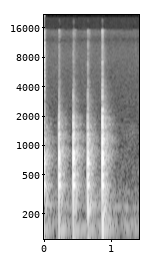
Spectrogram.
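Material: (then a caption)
Wood. Four sharp, evenly spaced knocks on a wooden surface, made for luck. Each is a short, dry, hollow tap centered in the mid-range around 700 Hz, dying away almost at once. The knocks sit over quiet room tone.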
